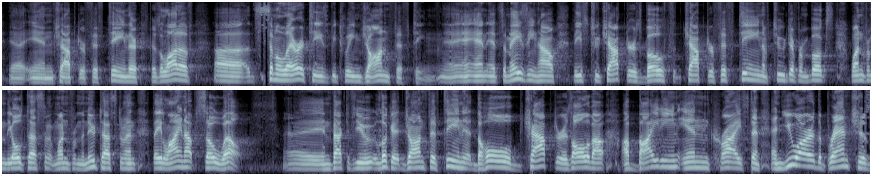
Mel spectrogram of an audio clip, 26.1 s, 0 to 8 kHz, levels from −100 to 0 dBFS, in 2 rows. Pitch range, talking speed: 135-160 Hz, 150 wpm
